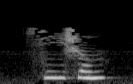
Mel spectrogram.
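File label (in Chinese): "牺牲", Mandarin Chinese; hsk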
